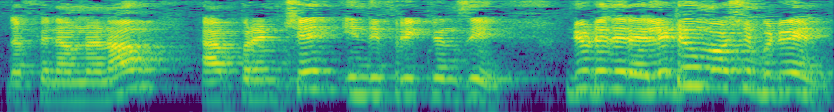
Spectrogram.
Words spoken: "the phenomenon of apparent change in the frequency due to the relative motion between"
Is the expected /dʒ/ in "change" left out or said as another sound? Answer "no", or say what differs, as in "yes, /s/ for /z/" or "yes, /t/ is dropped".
yes, /dʒ/ is dropped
